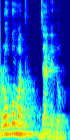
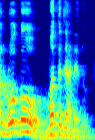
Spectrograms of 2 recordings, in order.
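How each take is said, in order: First: The pause comes after 'mat'. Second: The pause comes after 'roko'.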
